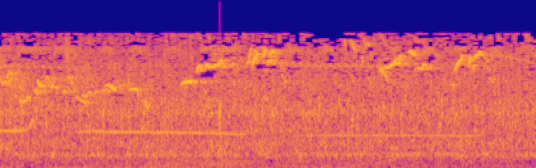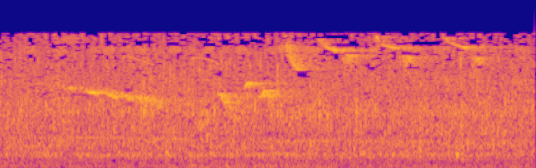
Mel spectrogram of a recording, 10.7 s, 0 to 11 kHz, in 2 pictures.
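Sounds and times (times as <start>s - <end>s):
White-rumped shama whistled song: 0.0s - 10.3s.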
